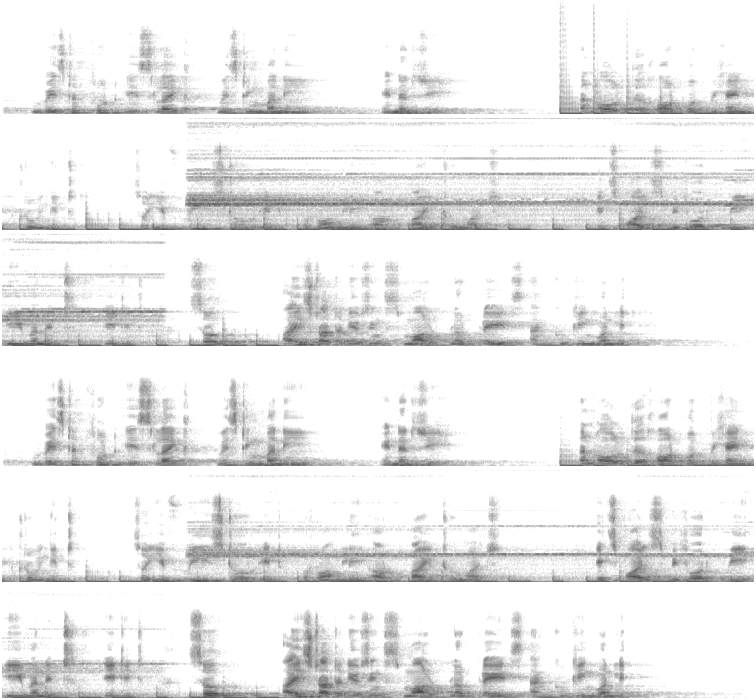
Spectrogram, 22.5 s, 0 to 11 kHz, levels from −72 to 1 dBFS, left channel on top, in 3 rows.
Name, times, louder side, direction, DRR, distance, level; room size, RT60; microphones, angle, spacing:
voice 1, 0.3-3.2 3.8-4.5 5.8-8.2 8.8-12.5 13.5-17.4 17.8-21.3, right 2 dB, 70° right, 1.7 m, -32 dB
sound 1, 5.6-17.8, left 1 dB, 60° left, 0.9 m, -29 dB
sound 2, 9.3-16.7, left 6 dB, 35° left, 1.2 m, -37 dB
28.0 x 20.5 x 9.8 m
head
